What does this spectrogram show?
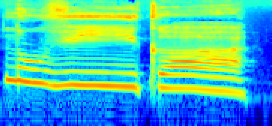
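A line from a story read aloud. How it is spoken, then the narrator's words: Drawn-out. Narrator (Russian): протянул дракон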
